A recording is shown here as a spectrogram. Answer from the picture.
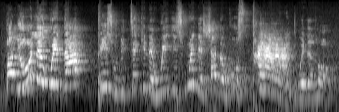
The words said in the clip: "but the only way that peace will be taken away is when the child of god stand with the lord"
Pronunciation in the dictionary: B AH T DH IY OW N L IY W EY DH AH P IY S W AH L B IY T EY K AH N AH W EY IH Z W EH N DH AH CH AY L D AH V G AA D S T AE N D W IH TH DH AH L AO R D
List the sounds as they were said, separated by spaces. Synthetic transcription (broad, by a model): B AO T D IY OW N L IY W EY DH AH P IY S W AH L B IY T EY K AH N AH W EY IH S W EH N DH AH SH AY D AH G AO S T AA N D W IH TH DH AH L AO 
